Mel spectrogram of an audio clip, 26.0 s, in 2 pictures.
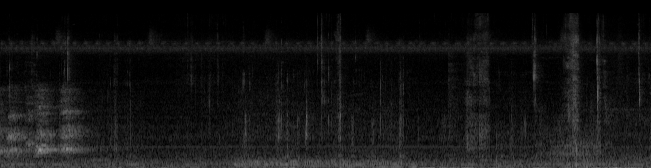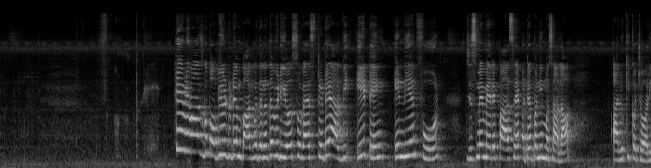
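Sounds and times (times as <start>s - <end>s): wet chewing and lip smacks: 3.6s - 8.2s, 8.9s - 10.9s, 11.8s - 13.2s.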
